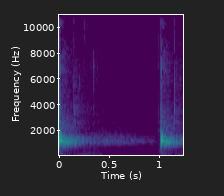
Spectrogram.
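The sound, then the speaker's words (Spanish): A leaking shower drips: two distinct water drops land about a second apart, each a resonant plink with a short ringing tail, with no voices or other sounds. “Una ducha perdiendo agua suena así.”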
